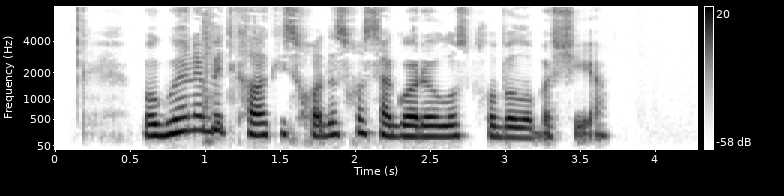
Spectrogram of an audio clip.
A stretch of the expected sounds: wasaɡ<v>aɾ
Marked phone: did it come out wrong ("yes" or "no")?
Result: yes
